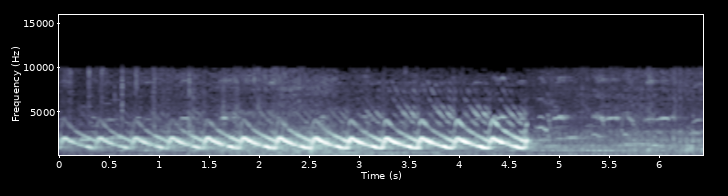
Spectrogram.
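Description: An electronic siren sounding a rapid falling yelp, about three downward sweeps a second, which cuts off suddenly about three-quarters of the way through.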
